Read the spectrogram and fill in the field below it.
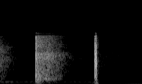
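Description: Two sharp hand claps on their own, done as a clapping clearing in an energy practice, the first with a brief ringing tail, the second a short, crisp smack about half a second later.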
